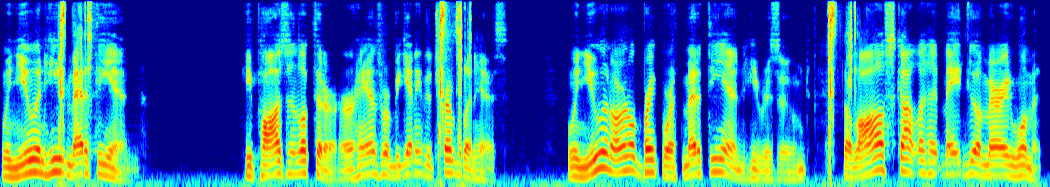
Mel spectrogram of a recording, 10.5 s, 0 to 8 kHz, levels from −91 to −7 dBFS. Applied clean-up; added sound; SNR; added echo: neural diffusion model UNIVERSE++.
